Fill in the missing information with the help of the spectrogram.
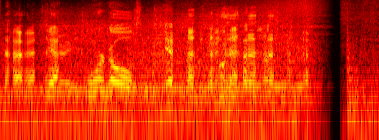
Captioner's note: laughter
